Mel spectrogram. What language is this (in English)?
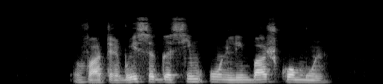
Romanian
